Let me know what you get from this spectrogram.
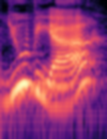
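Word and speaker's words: lluvia: l sound Lio but if you see two L's together it's going to be pronounced kind of like a y would in English so this word yuvia means rain see so Libro one l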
